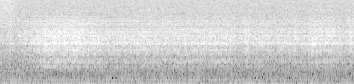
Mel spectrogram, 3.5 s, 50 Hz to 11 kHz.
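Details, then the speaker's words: Canadian Westinghouse Model 577 radio during capacitor replacement, previously intermittent local oscillator, antenna switched off: steady airy swishing hiss while tuning the dial suggests the local oscillator is operating. "so hear that swo swo that suggests the local oscillator is operating"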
